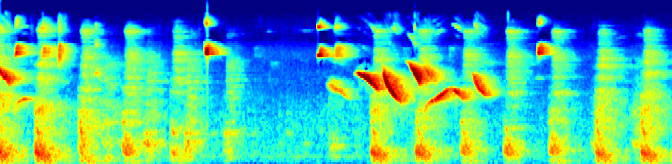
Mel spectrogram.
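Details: At Pedra Azul, a green-winged saltator sings against a free bird. After a brief pause comes a cluster of loud, falling whistled notes, surrounded by sharp high chirps and a rapid train of rough, noisy pulses.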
